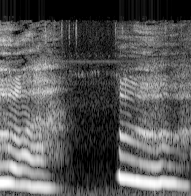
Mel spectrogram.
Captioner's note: yawn, yawn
